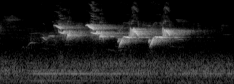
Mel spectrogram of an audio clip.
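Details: European pied flycatcher singing one short, high phrase of sweet, sliding whistled notes lasting about a second and a half, with a brighter peak midway and a faint steady hum beneath.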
